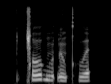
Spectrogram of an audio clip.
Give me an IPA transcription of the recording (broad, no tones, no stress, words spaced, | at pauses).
ǀo ɡʷə̃ɗə̃kʷʰɛ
